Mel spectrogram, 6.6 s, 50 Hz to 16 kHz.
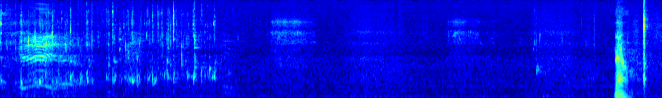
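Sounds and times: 
gallon of water pouring into a jar: 0.0s - 2.4s
speech: 6.2s - 6.4s.

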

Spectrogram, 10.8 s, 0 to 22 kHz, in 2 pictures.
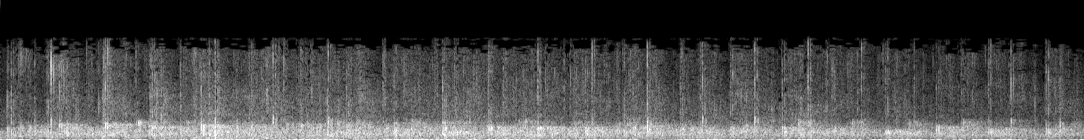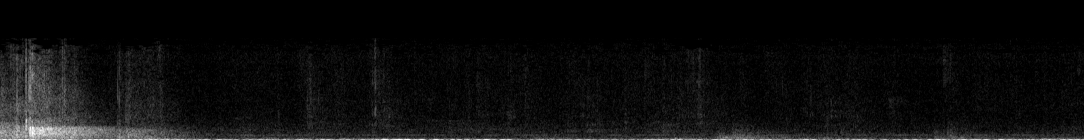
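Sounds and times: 
large audience applauding to welcome guests: 0.0s - 6.4s.

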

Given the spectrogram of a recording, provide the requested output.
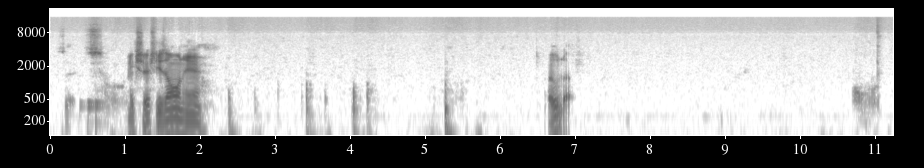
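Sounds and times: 
low hiss: 0.0s - 11.2s
speech: 0.2s - 2.2s, 6.7s - 7.0s
stomach growling: 10.7s - 11.2s.

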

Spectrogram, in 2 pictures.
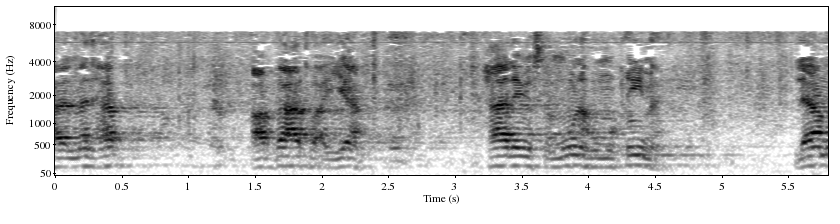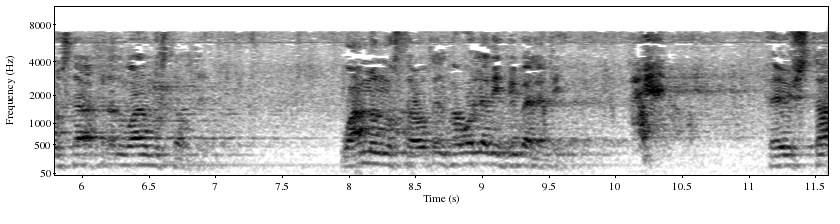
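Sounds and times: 
speech: 0.0s - 4.8s, 5.6s - 7.1s, 7.9s - 10.4s, 11.1s - 11.5s
faint hum: 0.0s - 11.5s
sneeze: 10.1s - 10.9s.

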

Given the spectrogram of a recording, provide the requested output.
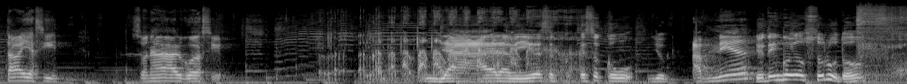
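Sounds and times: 
speech: 0.1s - 0.7s, 1.3s - 2.4s, 3.2s - 8.8s
man imitating a friend's heavy snoring with his voice: 3.2s - 6.0s.

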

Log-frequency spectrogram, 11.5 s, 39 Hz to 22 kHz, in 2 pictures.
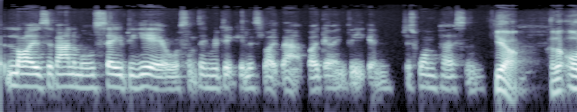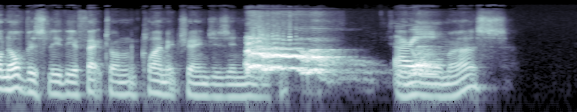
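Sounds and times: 
speech: 0.0s - 8.7s, 9.7s - 10.9s
dog giving whining howl-like cries: 8.2s - 10.3s.

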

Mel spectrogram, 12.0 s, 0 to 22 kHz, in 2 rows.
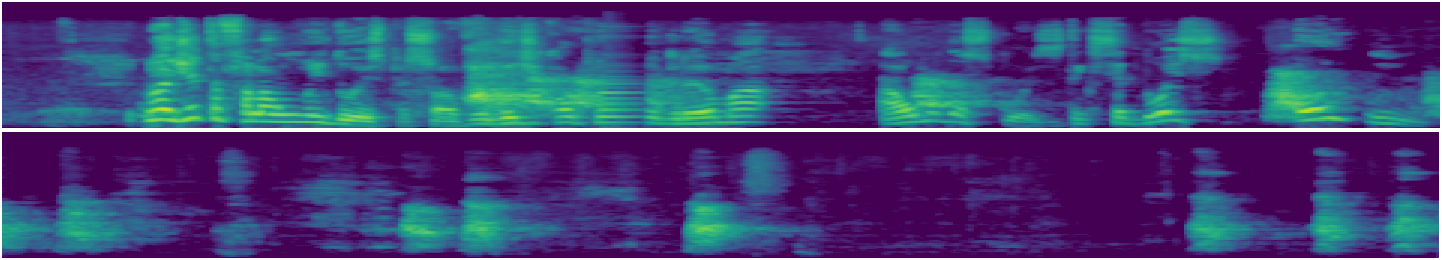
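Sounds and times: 
speech: 0.6s - 6.1s
several dogs barking loudly: 1.9s - 3.0s, 3.7s - 4.3s, 5.2s - 6.7s, 7.6s - 9.3s, 10.9s - 11.9s.

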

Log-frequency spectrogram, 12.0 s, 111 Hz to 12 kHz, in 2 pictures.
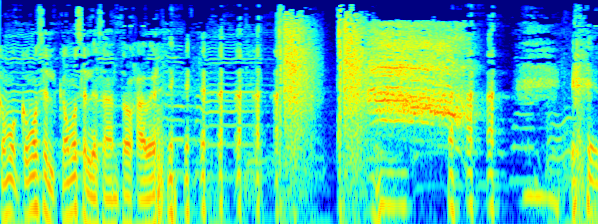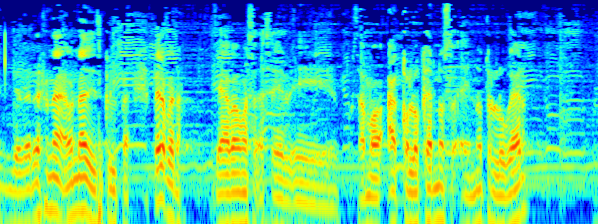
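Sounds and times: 
speech: 0.0s - 2.9s, 4.7s - 11.6s
people laughing rhythmically: 1.5s - 3.0s, 3.7s - 6.1s
whip lashes cracking: 2.8s - 3.8s.

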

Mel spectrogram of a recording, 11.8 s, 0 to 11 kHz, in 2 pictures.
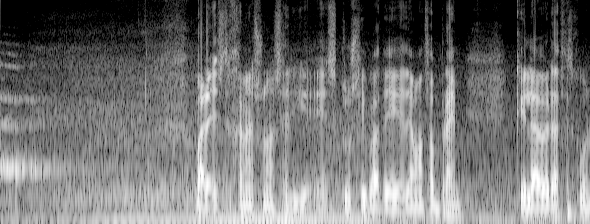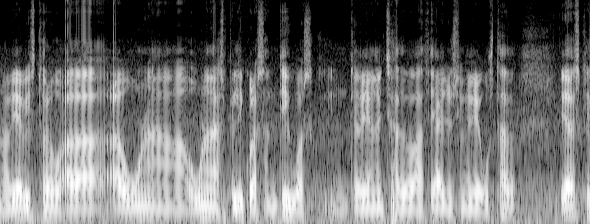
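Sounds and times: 
passing ambulance siren wailing: 0.0s - 7.8s
loud constant traffic rumble: 0.0s - 11.8s
speech: 2.0s - 11.8s.

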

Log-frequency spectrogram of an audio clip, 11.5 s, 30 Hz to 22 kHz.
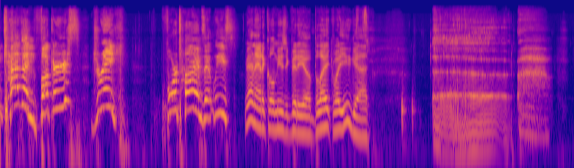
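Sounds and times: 
speech: 0.0s - 2.6s, 3.2s - 7.5s
burping: 8.6s - 11.0s.

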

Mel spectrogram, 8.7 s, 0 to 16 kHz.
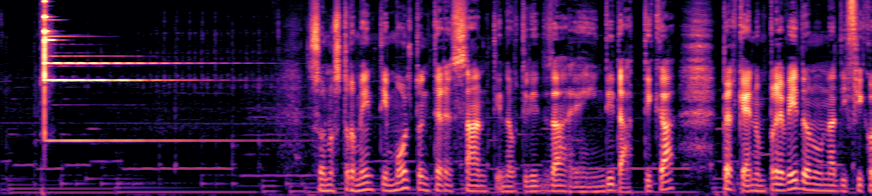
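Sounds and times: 
small colorful push-button bell ding: 0.4s - 2.7s
speech: 3.1s - 8.7s.

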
